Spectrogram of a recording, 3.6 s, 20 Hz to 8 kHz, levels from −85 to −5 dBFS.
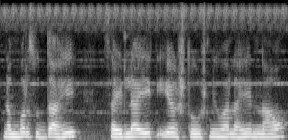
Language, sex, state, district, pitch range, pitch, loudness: Marathi, male, Maharashtra, Washim, 215-230 Hz, 225 Hz, -15 LUFS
